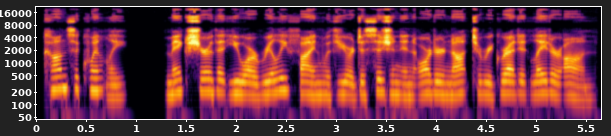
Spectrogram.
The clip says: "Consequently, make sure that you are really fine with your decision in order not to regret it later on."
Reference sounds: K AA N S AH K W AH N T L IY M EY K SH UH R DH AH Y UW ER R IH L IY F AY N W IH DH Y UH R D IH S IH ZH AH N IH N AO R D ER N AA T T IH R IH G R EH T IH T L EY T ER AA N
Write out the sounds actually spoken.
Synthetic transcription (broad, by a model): K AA N S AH K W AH N T L IY M EY K SH UH R DH AH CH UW ER R IH L IY F AY N W IH DH Y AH R D IH S IH ZH AH N IH N AO R D ER N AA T T IH R IH G R EH T IH T L EY T ER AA N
